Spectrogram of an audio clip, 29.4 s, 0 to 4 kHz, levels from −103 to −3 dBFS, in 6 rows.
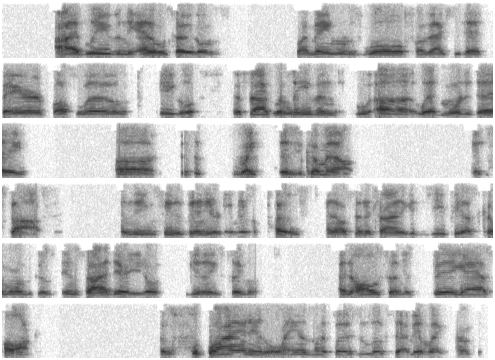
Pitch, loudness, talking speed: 365 Hz, -29 LUFS, 175 wpm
